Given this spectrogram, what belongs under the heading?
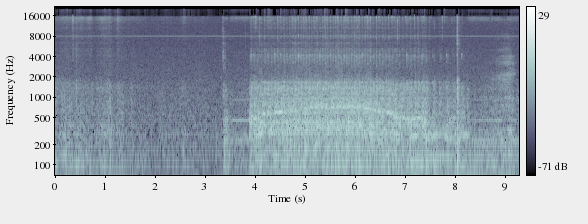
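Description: A sewing machine stitches a quilt border, quiet handling sounds first, then a steady mechanical whir running for several seconds before stopping with a click.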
